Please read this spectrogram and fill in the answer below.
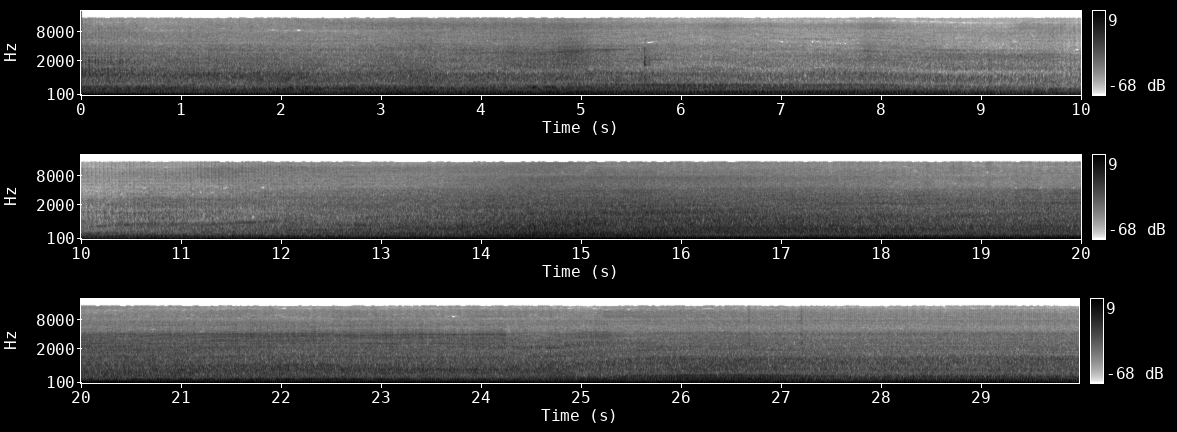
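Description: Old forklift's gasoline engine running close by, easing off about ten seconds in, then speeding up and holding a steady higher run as the mast lifts the front corner of a pickup truck.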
